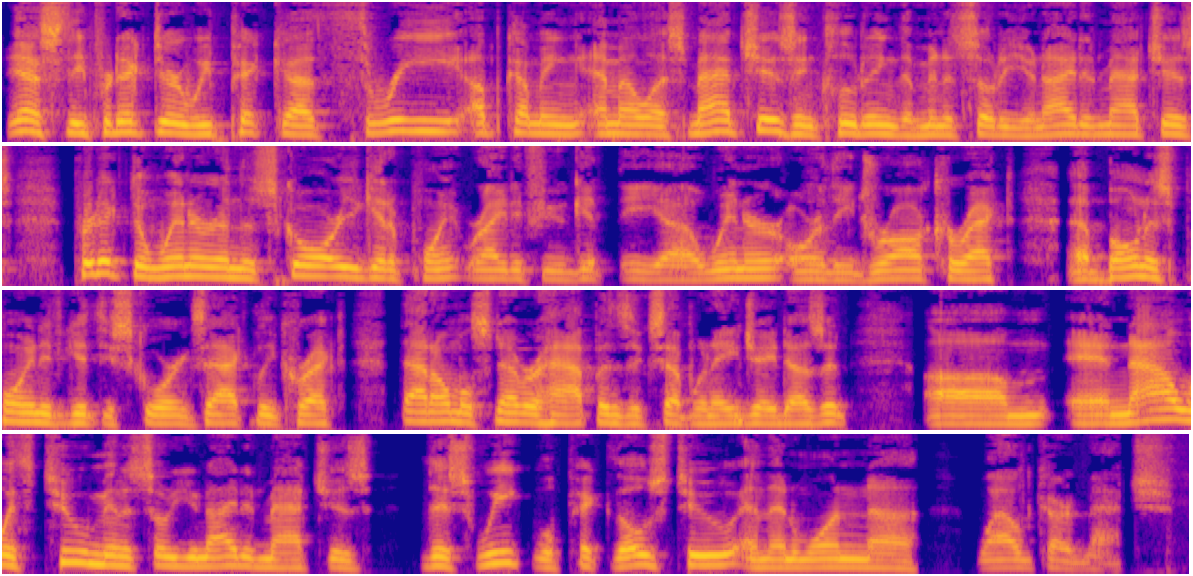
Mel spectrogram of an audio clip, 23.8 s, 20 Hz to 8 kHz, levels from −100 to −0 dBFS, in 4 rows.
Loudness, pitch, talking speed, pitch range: -20 LUFS, 140 Hz, 190 wpm, 130-155 Hz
